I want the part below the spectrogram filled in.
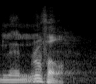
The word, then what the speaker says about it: Ruffalo: Ruffalo. – Sí, ¿no? Uh-huh. Bueno, porque en realidad es italiano, pero vos lo estabas diciendo la versión gringa como...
